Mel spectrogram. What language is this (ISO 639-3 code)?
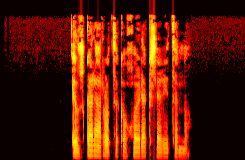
eus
